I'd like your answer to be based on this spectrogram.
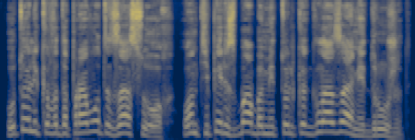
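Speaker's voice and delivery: a sly garage lowlife gossiping to cops; Vasily, a gruff mechanic. A narrator's reading.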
